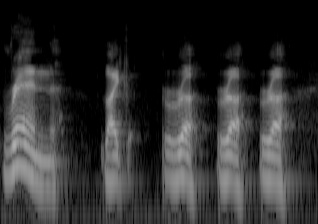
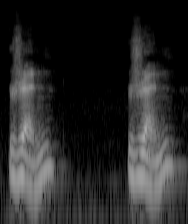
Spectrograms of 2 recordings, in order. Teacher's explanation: with the Chinese, they put their tongue up and there is this vibration that happens between the tip of your tongue and the roof of your mouth.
